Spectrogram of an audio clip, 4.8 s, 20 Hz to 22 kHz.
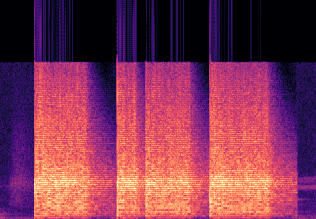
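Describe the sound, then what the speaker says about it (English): A Tesla coil's sparks pulsed 98 times a second sound a loud buzzing G note, played alone in three sustained bursts with brief breaks between them. "So turning it on and off at 98 times a second,"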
